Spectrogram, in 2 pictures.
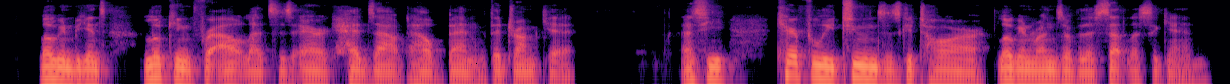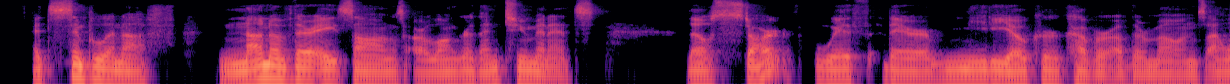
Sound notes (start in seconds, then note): none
